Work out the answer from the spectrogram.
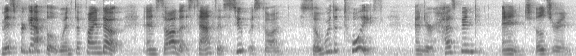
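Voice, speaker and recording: A woman reading a children's storybook aloud in an animated narrating style. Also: medium pitch, unhurried, poor audio. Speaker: storybook reader. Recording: faint background noise.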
